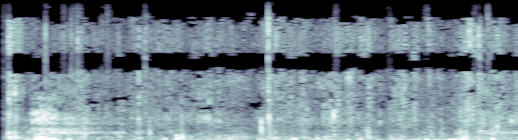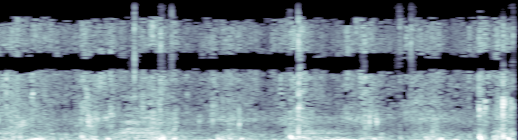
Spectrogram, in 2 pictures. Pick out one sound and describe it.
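Footsteps crunch on a rough path outdoors.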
